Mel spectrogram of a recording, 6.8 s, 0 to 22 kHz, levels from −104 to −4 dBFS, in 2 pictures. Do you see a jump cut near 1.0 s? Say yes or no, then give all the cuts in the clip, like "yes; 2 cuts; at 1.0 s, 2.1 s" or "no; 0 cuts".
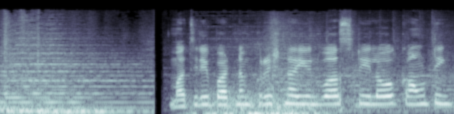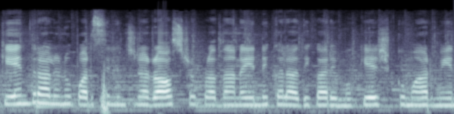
yes; 1 cut; at 1.0 s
